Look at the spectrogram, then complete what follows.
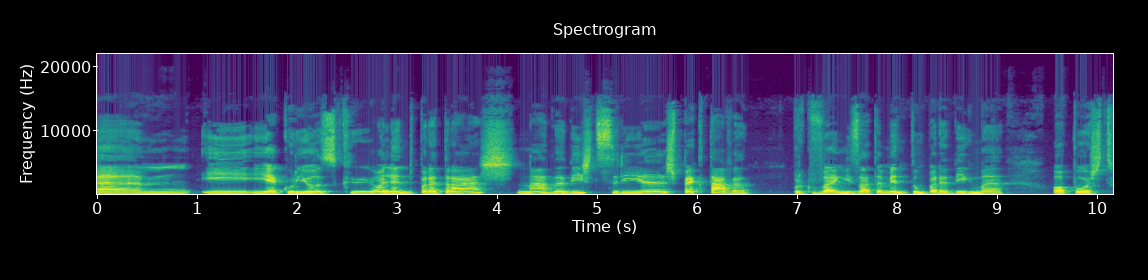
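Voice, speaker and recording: The speech, in a Minho accent, is very slow with monotone, flat intonation and very even loudness. The recording is very clean, with a silent background. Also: woman, fairly high pitch for a woman. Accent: Minho accent, noticeable. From northern Portugal, Minho (Fafe, Braga district). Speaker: teacher and shop founder. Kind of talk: podcast interview. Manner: hesitant, many fillers.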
